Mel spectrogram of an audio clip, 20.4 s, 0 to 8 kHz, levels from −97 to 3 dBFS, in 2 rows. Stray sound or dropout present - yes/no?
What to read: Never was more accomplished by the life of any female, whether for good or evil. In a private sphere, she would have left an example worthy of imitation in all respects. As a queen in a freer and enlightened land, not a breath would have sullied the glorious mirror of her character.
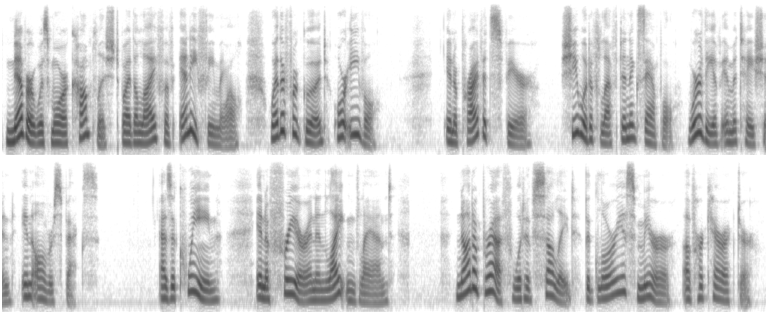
no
